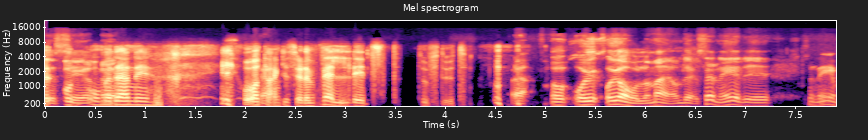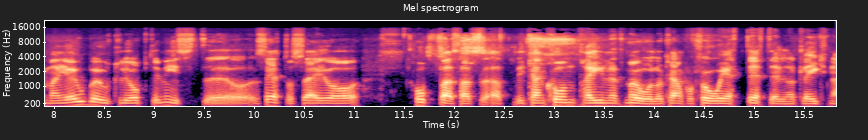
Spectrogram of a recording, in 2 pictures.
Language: Swedish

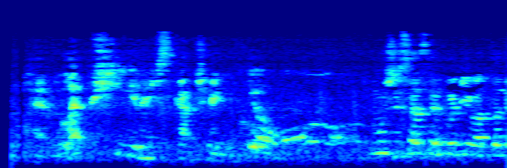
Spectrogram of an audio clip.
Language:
Czech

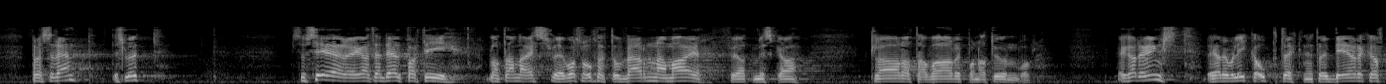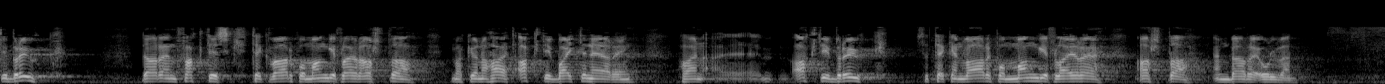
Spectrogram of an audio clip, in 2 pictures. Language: Norwegian Nynorsk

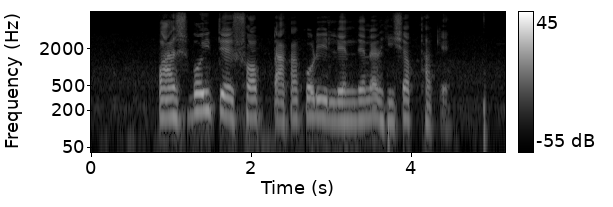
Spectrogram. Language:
Bangla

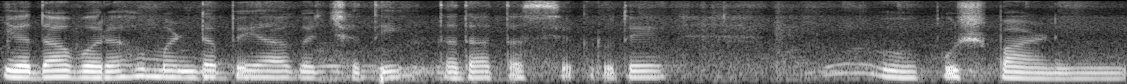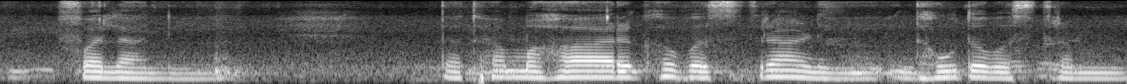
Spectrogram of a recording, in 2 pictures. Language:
Sanskrit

